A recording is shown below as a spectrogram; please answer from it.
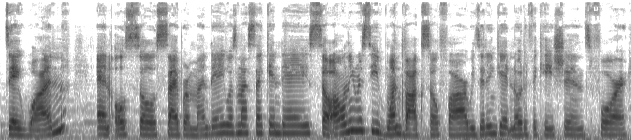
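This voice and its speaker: A woman's voice: lowish voice, normal speed, faint music behind. A woman with a congested, stuffy voice chatting through an unboxing on her planner vlog, laughing often between phrases. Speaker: planner vlogger.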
